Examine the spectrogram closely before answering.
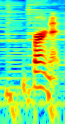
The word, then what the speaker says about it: Burnet: You've probably seen this word or this name before and you say Burnett and everyone in the world says Burnett, but in Austin you say Burnett. We have a little phrase to help newcomers and it goes, it's Burnett, darn it, learn it.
